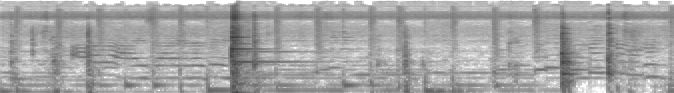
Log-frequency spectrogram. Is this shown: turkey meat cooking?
yes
